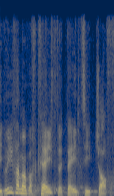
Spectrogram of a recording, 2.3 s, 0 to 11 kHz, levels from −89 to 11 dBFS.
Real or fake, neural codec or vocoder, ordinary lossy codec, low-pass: fake; codec, 24 kHz, 1.5 kbps, HILCodec; none; 9.9 kHz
